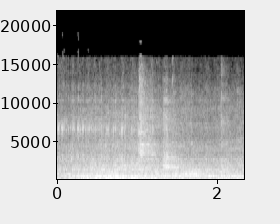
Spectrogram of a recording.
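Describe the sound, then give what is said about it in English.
A sewing machine runs at a women's care centre in Bogotá, Colombia, where women learn sewing skills, giving a steady, unbroken whirring drone with a low hum underneath throughout. “At the care block, they can also learn new skills like sewing that can help them to get jobs”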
